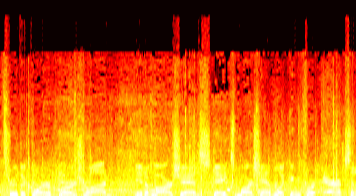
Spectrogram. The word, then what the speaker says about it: Marchand: Bergeron bunts the puck wide to Marchand. If you're just joining us, that's how he wants his name pronounced.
